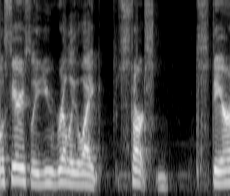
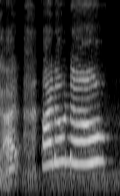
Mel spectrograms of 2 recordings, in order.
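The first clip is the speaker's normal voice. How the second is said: mock very high, very drawn-out, teary child voice; 7 dB quieter than usual. Retelling how the child answered while tearing up: imitating a child tearing up. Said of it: "He starts tearing up".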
